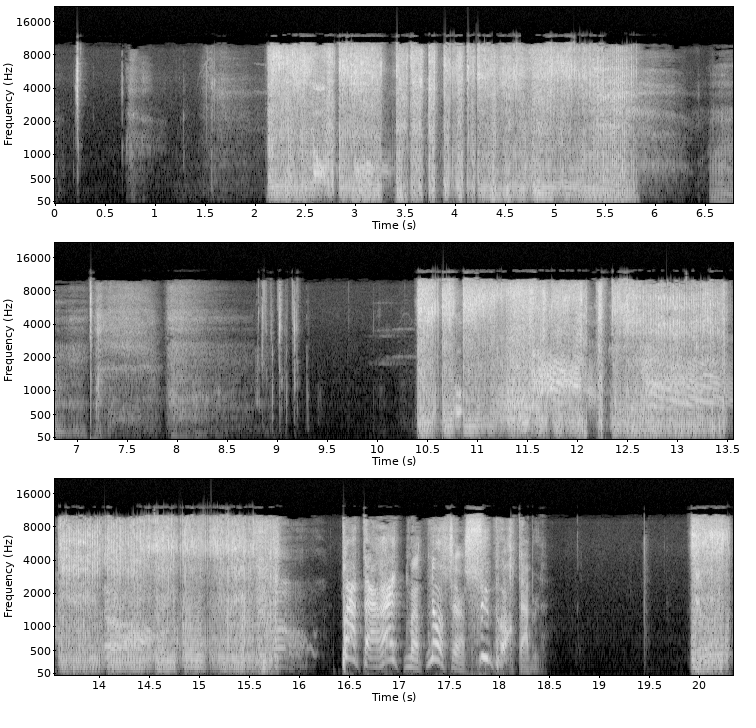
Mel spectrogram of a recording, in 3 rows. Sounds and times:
Fart: 2.1s - 5.9s, 10.4s - 16.0s, 19.9s - 20.3s.

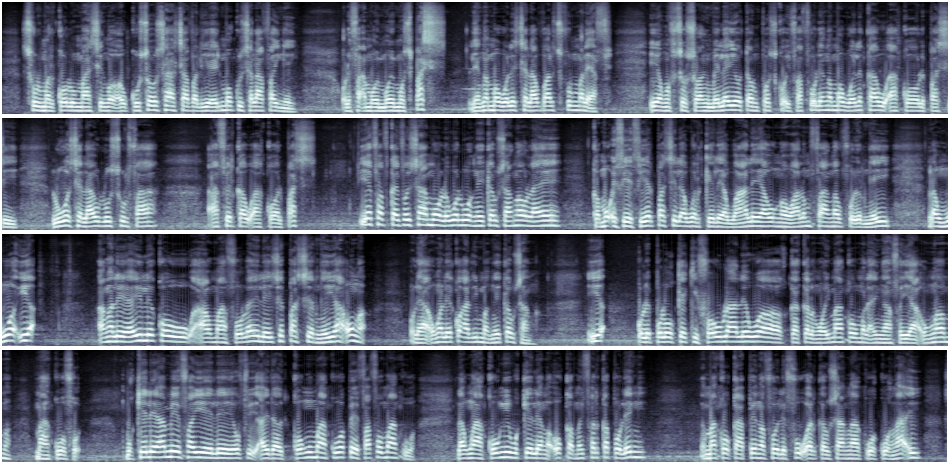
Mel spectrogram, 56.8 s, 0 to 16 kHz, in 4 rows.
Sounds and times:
Speech: 0.3s - 4.5s, 5.1s - 16.6s, 17.3s - 18.9s, 19.5s - 27.5s, 28.1s - 29.0s, 29.8s - 33.9s, 34.5s - 36.4s, 37.2s - 43.8s, 44.4s - 48.8s, 49.4s - 52.2s, 53.0s - 56.7s.

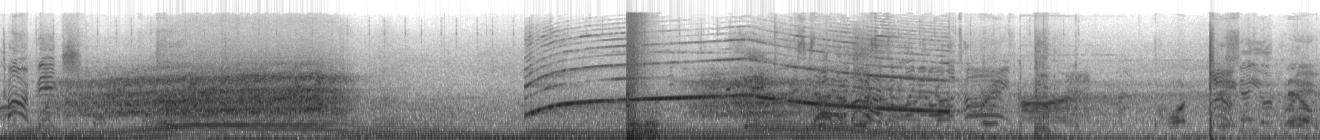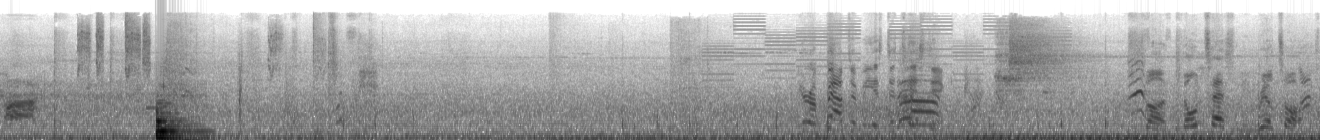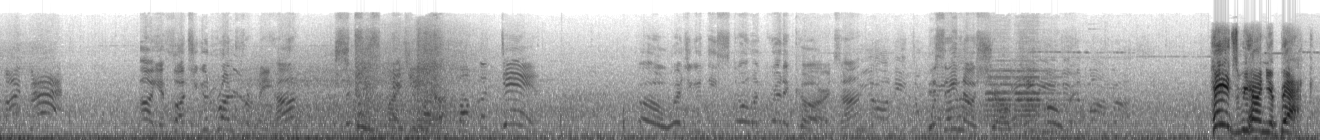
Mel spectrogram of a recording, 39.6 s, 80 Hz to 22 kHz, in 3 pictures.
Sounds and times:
Car passing by: 29.0s - 31.2s.

